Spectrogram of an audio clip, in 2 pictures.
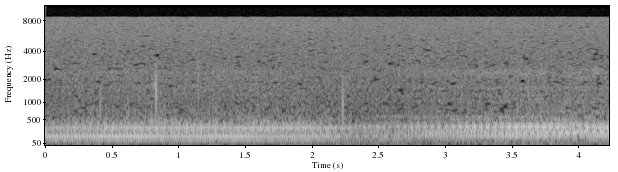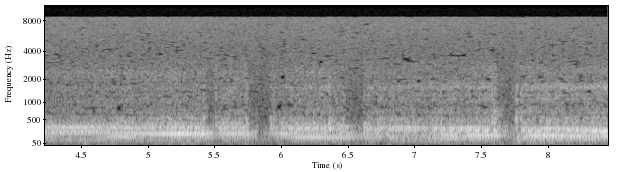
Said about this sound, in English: Behind them, two other Jap radio cars are rapidly approaching.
